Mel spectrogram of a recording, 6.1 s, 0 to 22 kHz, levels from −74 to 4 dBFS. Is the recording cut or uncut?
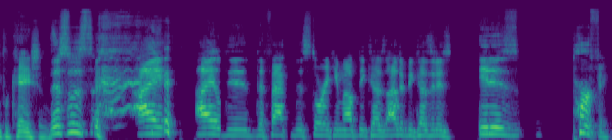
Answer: cut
